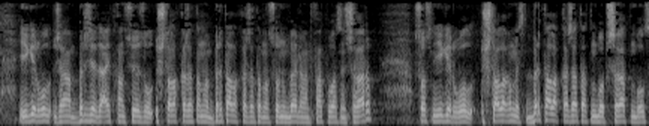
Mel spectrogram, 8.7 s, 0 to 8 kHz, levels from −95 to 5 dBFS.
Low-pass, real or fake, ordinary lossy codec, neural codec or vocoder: 7.2 kHz; real; MP3, 32 kbps; none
